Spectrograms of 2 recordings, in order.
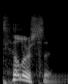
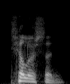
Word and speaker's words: Tillerson: His other pick that we should discuss is Tillerson, I believe is how you pronounce his Exxon CEO Rex Tillerson.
